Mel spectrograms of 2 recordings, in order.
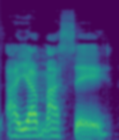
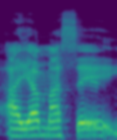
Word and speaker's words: Ayamase: Or I think how they would pronounce it is ayamase. Yeah, ayamase. Yes.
